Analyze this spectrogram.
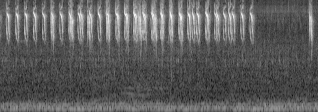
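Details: Velvet-fronted nuthatch lure sound for attracting birds: an even, rapid string of bright, high-pitched chips at about three per second for five seconds, then a pause and one last note; low hum in the background.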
